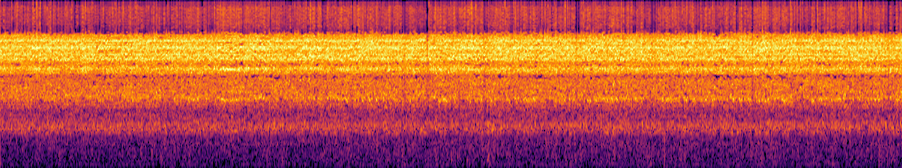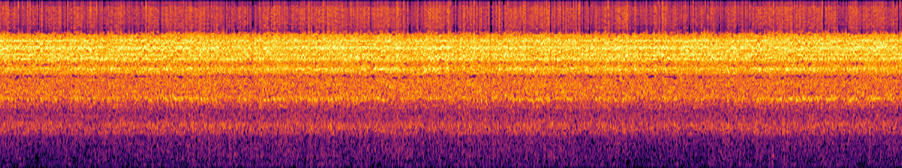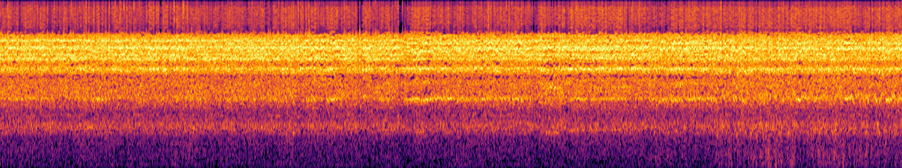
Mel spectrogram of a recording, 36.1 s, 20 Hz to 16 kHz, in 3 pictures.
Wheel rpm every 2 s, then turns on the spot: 230, 230, 230, 230, 230, 230, 230, 230, 230, 230, 230, 230, 230, 230, 230, 230, 230, 230.
none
